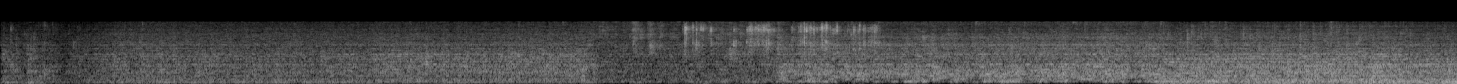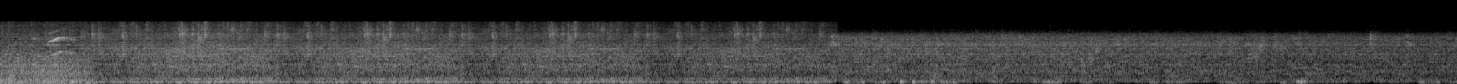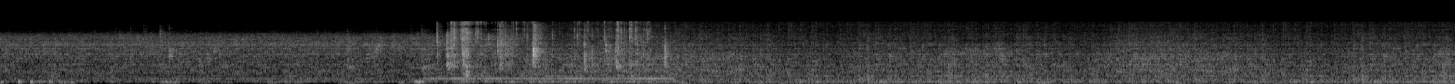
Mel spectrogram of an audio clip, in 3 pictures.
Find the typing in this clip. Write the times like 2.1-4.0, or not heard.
30.2-35.9.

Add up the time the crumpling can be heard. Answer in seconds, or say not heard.
4 s.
